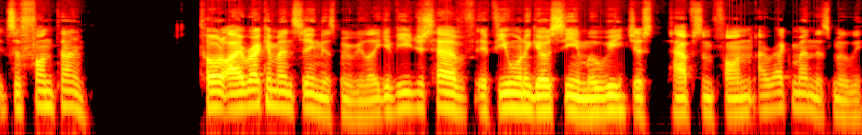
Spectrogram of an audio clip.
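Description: A man at medium pitch with ordinary pitch variation and a very fast pace, in a dry, close sound with no echo on a very clean recording with a silent background. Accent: Philadelphia. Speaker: podcast co-host. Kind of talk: casual chat.

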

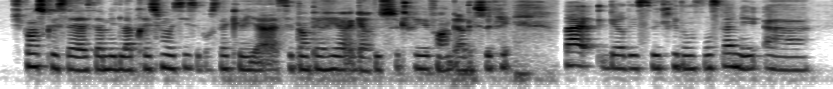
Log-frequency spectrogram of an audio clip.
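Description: Monotone, flat intonation in a somewhat breathy voice. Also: woman. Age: 20s. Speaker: law student. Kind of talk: casual chat.

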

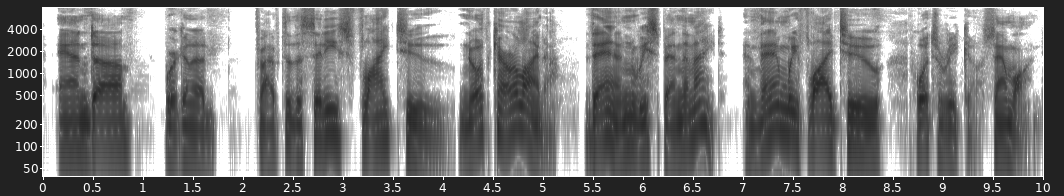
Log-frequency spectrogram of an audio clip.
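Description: A man with an American accent and medium pitch swings his pitch very widely, recorded with a dry, close sound with no echo against a quiet background. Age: 60s. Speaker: voice actor. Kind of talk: casual chat.

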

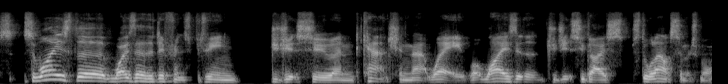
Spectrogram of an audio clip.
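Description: A man talks at a moderate pace with hardly any pauses, his pitch medium and his intonation lively. He has an unremarkable speaking voice. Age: 20s. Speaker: podcast host. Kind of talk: casual interview chat.

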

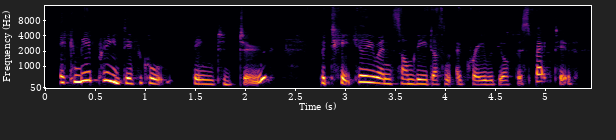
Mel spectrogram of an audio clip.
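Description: A woman with an Australian accent, dark and mellow in tone, fairly high in pitch, very fast, with very wide pitch swings, in a dry, close sound with no echo on a very clean recording with a silent background. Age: 20s. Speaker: youth activist and speaker. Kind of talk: interview.

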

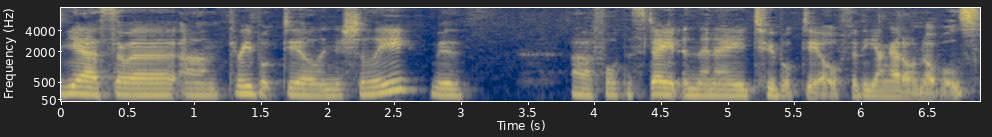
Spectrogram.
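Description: A woman's very deep, low voice in an Australian accent, at a moderate pace with ordinary pitch variation. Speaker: novelist. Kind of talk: interview. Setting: remote call from Australia.

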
